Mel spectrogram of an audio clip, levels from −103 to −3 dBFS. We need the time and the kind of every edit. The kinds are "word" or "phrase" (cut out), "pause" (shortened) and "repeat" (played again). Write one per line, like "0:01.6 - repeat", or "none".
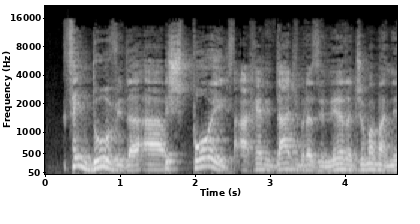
0:01.6 - word
0:02.5 - word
